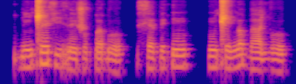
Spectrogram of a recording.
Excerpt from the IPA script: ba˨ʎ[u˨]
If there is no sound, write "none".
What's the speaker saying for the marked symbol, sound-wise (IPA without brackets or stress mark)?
o˨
